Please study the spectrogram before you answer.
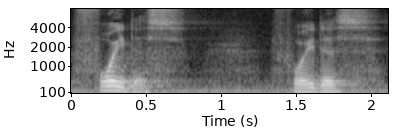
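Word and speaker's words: foedus: bit less frequent uh is the Latin word fo Fus it's spelled f o d f OE d s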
